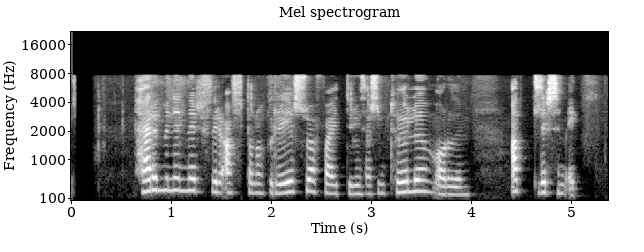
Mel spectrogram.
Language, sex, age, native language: Icelandic, female, 18-19, Icelandic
